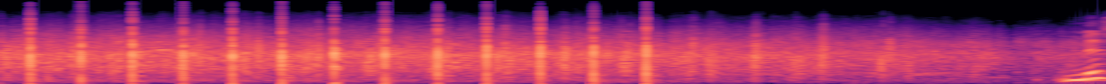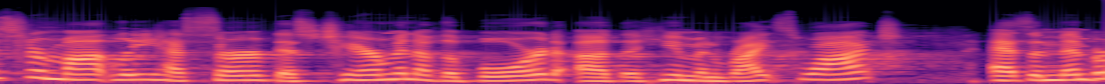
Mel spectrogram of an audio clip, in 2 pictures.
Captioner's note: applause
